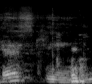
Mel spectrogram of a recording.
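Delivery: very soft, sexy, sultry, seductive voice. Contrasting your own country-bumpkin sound with hers, do a sexy, seductive Kenyatta impression. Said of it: "sexy and seductive".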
